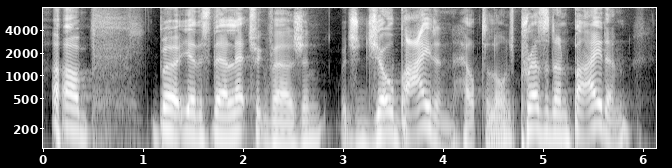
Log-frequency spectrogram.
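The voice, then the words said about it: Speaks in a put-on American accent. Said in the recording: “I've done my American accent again.”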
